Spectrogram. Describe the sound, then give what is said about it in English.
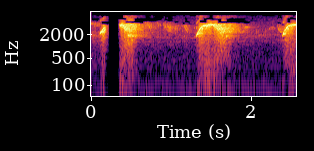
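A horseman, dismounted in a tiny glade surrounded by boulders, stunted trees and giant cactus, gives three shrill, high-pitched whistles one after another, each sweeping up and then sliding down, with short gaps between them and no voices. “He whistles three times, shrilly.”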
